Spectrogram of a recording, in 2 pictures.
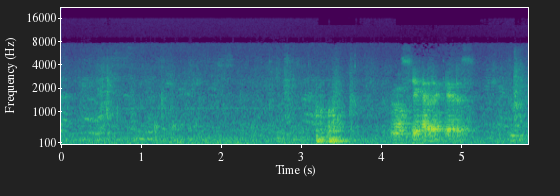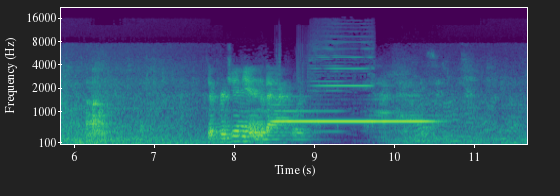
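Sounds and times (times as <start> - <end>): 
murmur of noise: 0.0 - 11.6
speech: 4.4 - 6.4, 7.7 - 9.0
loud steady electronic alarm tone: 8.5 - 10.6.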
